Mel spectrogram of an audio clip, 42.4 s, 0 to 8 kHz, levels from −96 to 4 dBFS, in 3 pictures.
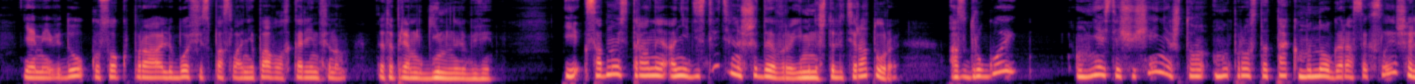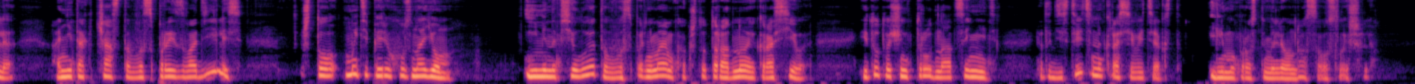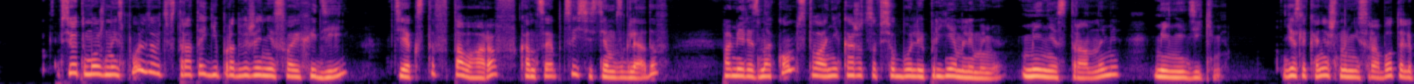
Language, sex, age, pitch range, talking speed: Russian, male, 20-39, 165-205 Hz, 150 wpm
